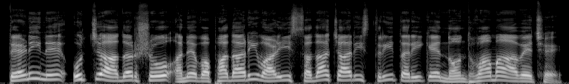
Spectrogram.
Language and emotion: Gujarati, neutral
